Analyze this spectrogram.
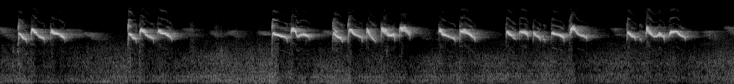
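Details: Open singing from a caged oriental white-eye (Mata Puteh Raja), five days past its monthly deworming of 20 January 2022. Rapid runs of high, piercing, falling chirps come in bursts with brief pauses, growing busier toward the end.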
